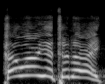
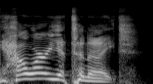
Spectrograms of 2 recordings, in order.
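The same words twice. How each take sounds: First: Much higher and louder greeting; hyped emcee. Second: Mock emcee greeting. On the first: Retold or imitated. Preacher mimics a rally emcee greeting the crowd, high and loud. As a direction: pump the crowd up like an MC. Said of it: "It's just part of the schlick". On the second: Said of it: "he starts by saying".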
